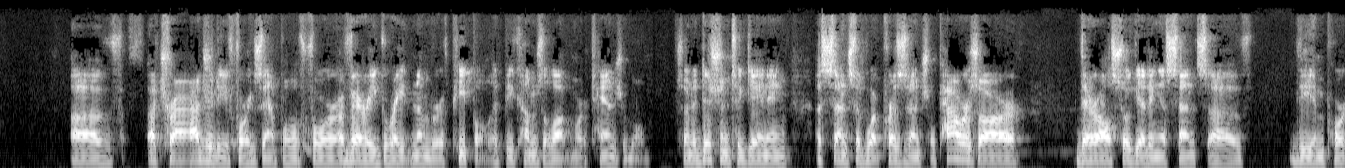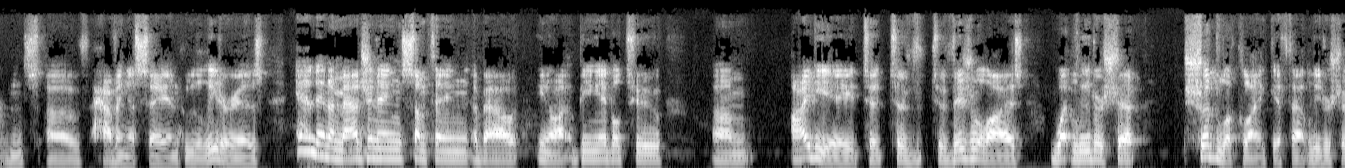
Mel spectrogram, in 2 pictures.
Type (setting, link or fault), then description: link, video call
